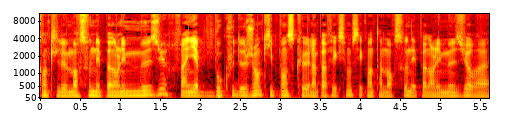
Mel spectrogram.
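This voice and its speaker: This man's medium-pitched delivery has hardly any pauses and a monotone, flat intonation. The recording is very clean, with a silent background. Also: fairly quick pace. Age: 20s. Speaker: musician. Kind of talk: casual chat.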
